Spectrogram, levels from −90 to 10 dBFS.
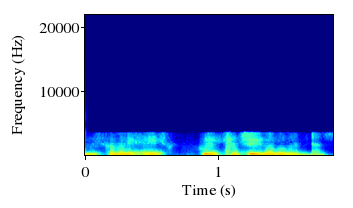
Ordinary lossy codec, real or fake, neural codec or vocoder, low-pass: none; fake; codec, 16 kHz, 0.5 kbps, FreqCodec, smaller model; 3.6 kHz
